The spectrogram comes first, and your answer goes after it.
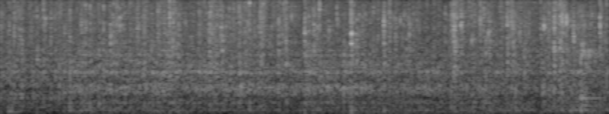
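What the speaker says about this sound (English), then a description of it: "And we'll just fry them until they're cooked through on both sides." Soft, steady sizzling of ricotta pancake batter frying in coconut oil in a hot pan, quiet crackles and pops over a low background hum, with no talking.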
